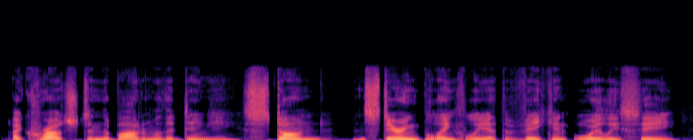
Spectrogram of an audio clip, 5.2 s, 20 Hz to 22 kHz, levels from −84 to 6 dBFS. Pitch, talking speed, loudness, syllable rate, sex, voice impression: 90 Hz, 195 wpm, -21 LUFS, 5.0 syllables/s, male, very masculine, very adult-like, slightly thick, slightly relaxed, slightly weak, slightly dark, soft, slightly clear, fluent, cool, very intellectual, slightly refreshing, sincere, very calm, slightly mature, friendly, reassuring, slightly unique, elegant, slightly wild, sweet, slightly lively, kind, modest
